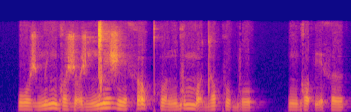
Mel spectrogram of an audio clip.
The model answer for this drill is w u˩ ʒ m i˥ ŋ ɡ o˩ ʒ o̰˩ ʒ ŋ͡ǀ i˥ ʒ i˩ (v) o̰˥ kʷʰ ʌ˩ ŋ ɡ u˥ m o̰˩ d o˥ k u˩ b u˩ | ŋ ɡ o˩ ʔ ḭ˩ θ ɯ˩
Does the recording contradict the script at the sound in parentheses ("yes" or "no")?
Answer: yes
